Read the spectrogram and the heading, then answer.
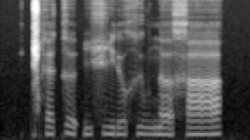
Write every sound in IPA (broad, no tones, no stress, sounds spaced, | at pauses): ǁʰ ɛ k ɘ ʔ i x i ɾʲ o x ɨ w n ɐ x a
